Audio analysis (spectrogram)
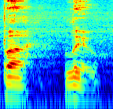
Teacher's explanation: the kid is trying to master saying all of the consonants they might insert an extra vowel to give them space to get it out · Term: addition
